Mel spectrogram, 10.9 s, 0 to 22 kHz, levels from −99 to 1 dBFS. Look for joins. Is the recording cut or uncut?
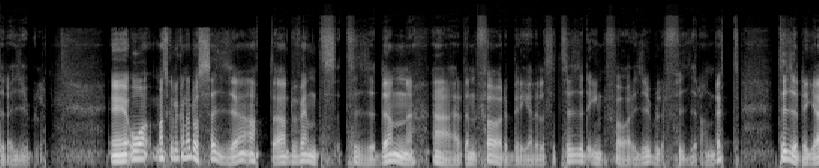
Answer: cut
